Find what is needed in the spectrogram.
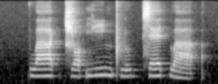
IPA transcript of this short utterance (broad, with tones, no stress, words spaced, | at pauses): kwaː˦˥k̚ t͡ɕɔ˦˥ʔjiː˥˩ŋpʰlu˦˥k̚ sɛː˦˥t̚wa˨˩ʔ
